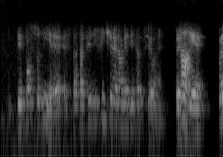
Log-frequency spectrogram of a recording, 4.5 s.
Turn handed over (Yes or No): No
